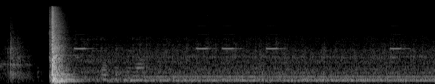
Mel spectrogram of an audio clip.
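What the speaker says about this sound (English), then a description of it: "just give it a couple of seconds in the microwave" A microwave oven heating a mug cake starts with a sharp thump, then gives a steady low hum with a mechanical drone, and a couple of faint tones rise above it.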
